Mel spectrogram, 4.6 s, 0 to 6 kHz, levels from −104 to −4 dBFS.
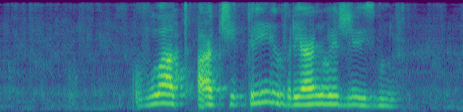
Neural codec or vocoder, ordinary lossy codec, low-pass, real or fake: codec, 24 kHz, 1.5 kbps, HILCodec; none; 5.4 kHz; fake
